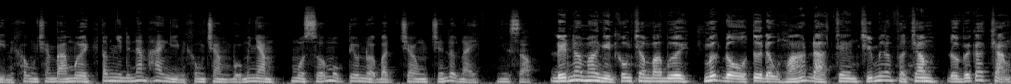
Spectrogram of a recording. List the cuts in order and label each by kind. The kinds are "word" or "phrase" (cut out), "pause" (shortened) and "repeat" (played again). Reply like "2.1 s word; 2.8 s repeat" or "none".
1.0 s pause; 2.8 s pause; 5.4 s pause; 7.0 s pause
